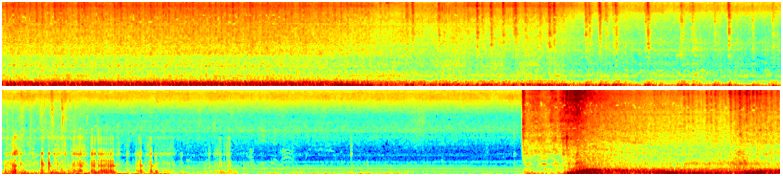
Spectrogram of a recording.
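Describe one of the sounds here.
An airboat's engine and propeller roar loudly, fading down for a while before roaring up again.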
